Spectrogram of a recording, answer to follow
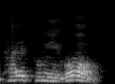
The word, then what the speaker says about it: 颱風: 지금의 홍콩 일대 사람들이었습니다 그들은 그것을 태풍이라고 불렀는데 발음은 타이풍이고 그것이 현재 영어의 타이푼이 된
